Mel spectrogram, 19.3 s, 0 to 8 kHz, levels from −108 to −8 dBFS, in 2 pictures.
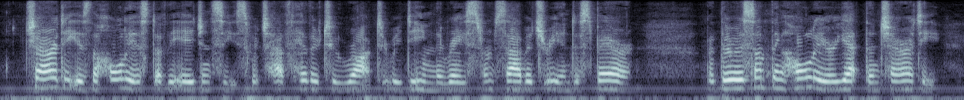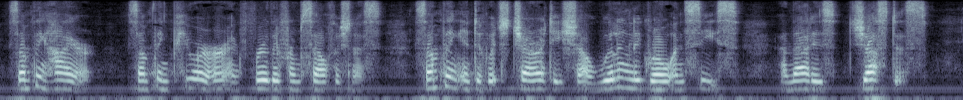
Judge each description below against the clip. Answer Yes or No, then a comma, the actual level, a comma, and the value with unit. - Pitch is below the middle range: No, high, 220 Hz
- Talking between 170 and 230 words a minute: No, average, 150 wpm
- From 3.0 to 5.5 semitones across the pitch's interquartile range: No, narrow, 2.4 semitones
